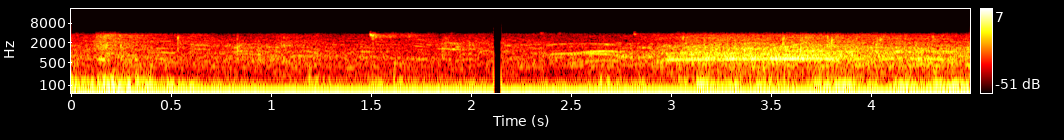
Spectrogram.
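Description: Basketball game sound in an arena: crowd noise and shouting voices, with a basketball bouncing on the hardwood court. The sound drops out for an instant about halfway through, and the crowd grows louder near the end.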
